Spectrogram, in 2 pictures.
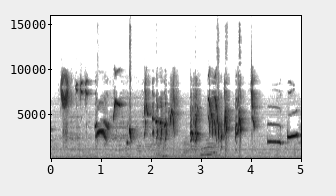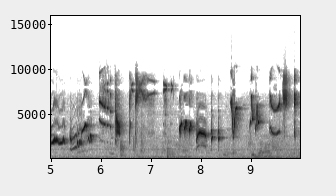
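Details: Anis kembang (orange-headed thrush) masteran recording: a rich, fast medley of high chirps, buzzy notes and descending slurred whistles running without break.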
